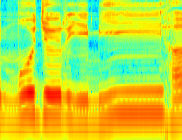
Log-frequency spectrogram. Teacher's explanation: मी या मद्दा है, जज़म वाली या पीछे मीम पे ज़ेर, 2 हरकत लंबा करेंगे।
